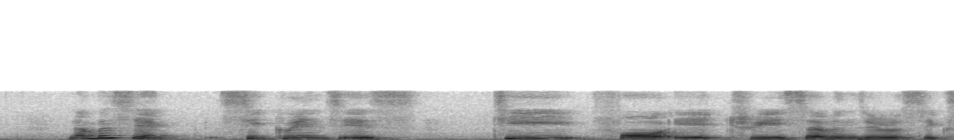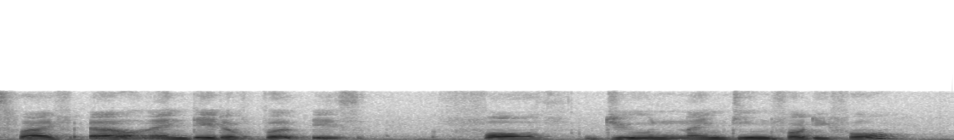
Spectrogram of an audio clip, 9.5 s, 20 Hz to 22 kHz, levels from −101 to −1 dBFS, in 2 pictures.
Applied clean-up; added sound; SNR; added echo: none; none; none; none.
